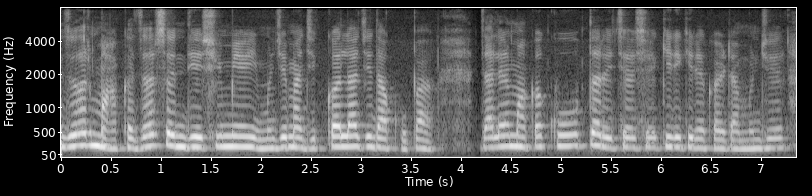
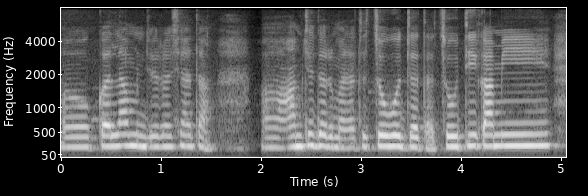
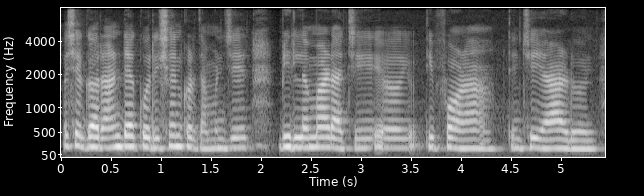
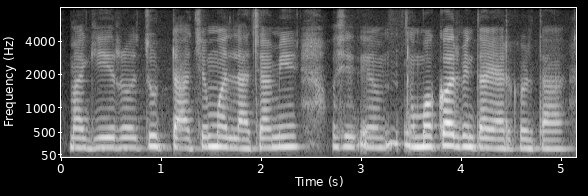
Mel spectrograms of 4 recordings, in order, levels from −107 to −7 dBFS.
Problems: constant background noise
